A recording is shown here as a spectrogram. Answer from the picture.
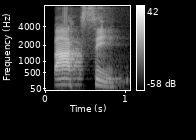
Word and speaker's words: táxi: Táxi. Você está pronunciando no X o som de KS.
